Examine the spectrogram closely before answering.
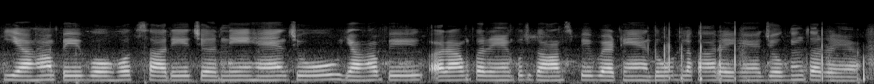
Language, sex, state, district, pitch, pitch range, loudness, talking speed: Hindi, female, Rajasthan, Bikaner, 200 Hz, 195-205 Hz, -17 LUFS, 180 wpm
